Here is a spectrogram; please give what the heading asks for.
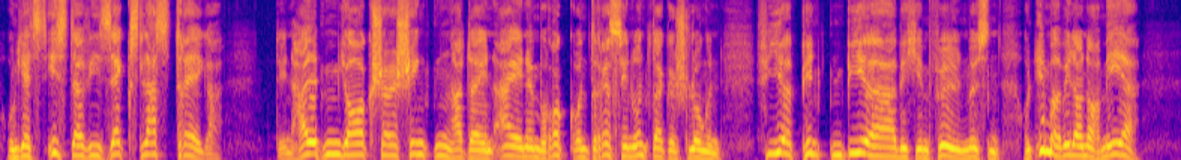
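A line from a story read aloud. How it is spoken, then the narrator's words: Calling across the street. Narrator (German): rief über die Straße zu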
